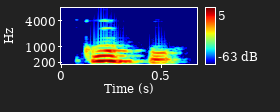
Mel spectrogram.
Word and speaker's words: cupu: Pero lleva el acento en la primera sílaba.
